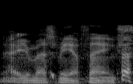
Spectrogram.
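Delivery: low, soft mock grumble through laughter.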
